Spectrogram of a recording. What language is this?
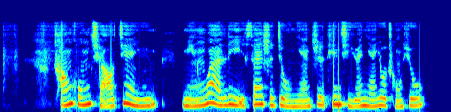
Chinese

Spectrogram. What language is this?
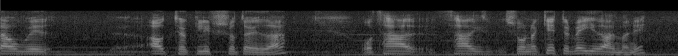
Icelandic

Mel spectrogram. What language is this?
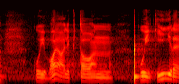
Estonian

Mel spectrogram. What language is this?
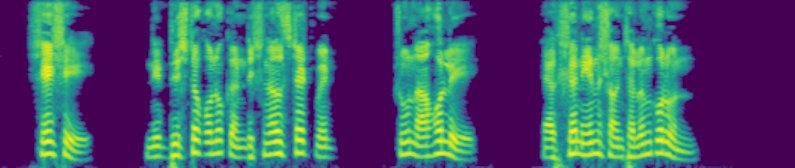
Bangla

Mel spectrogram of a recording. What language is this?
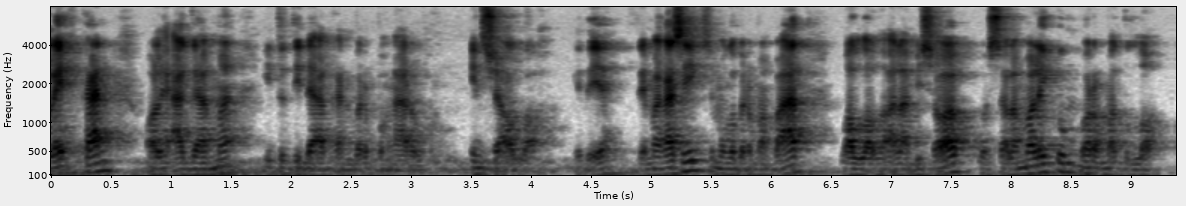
Indonesian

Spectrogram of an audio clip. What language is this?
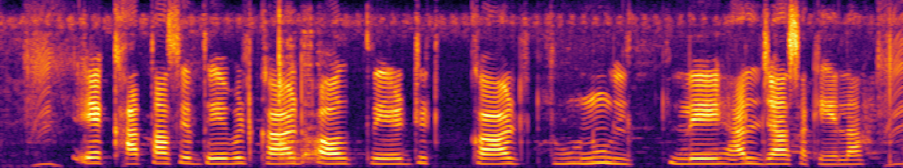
Bhojpuri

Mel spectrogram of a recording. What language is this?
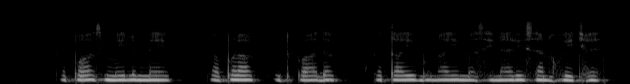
Maithili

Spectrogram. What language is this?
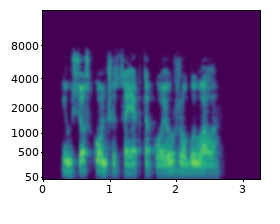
Belarusian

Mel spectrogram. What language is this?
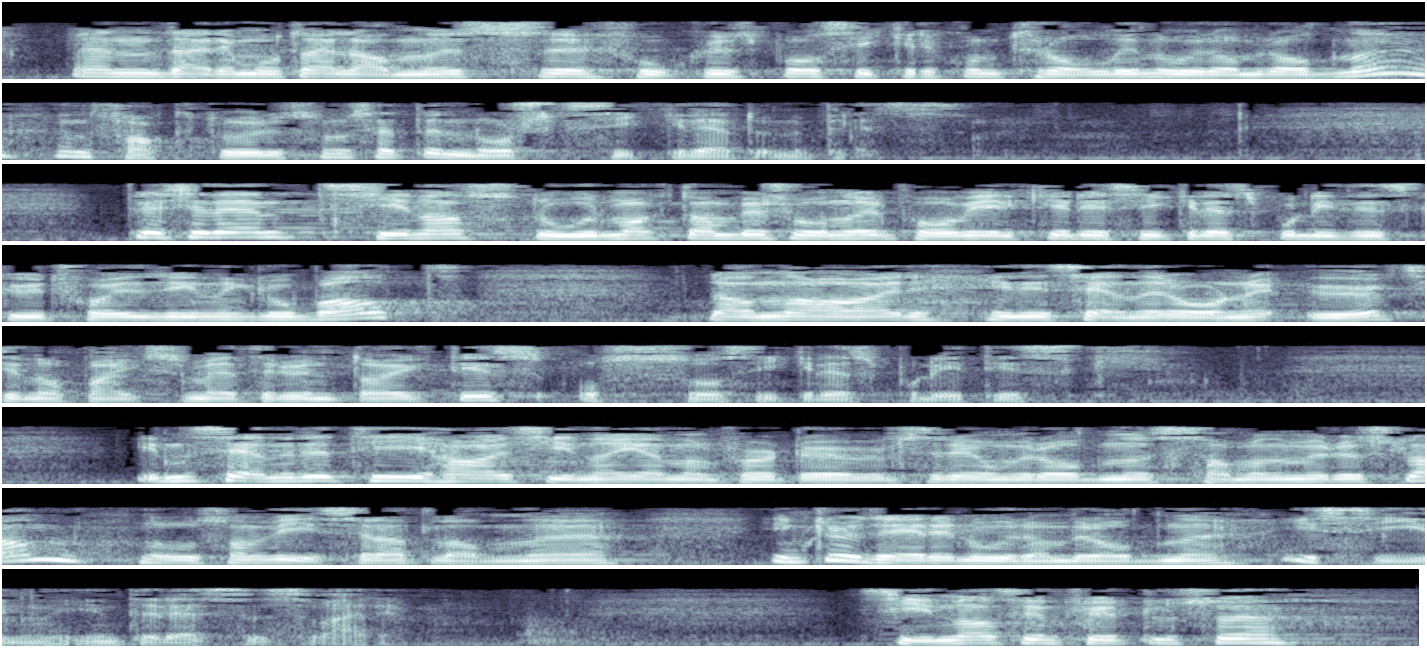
Norwegian Bokmål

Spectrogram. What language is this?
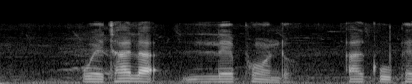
Xhosa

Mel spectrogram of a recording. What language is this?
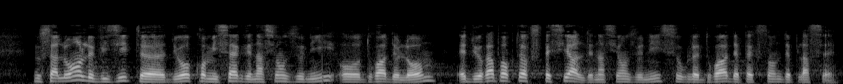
French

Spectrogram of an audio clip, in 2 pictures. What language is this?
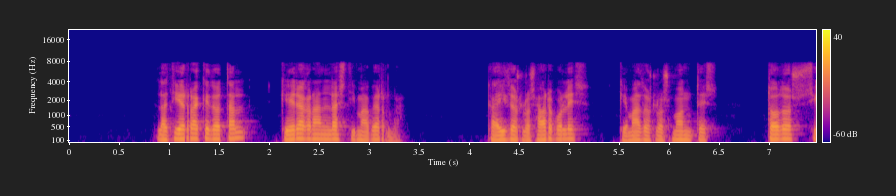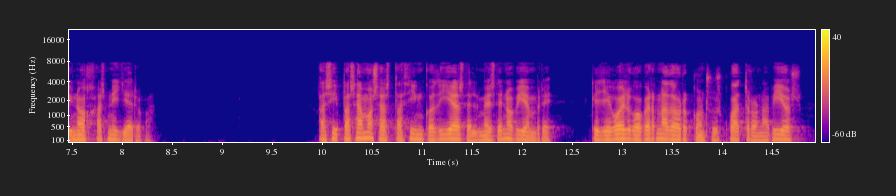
Spanish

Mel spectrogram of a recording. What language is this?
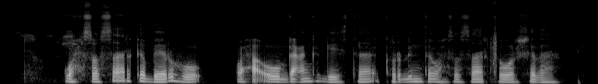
Somali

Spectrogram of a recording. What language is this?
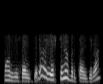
Kannada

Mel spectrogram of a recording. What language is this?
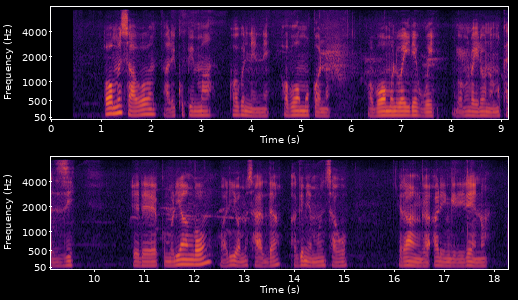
Soga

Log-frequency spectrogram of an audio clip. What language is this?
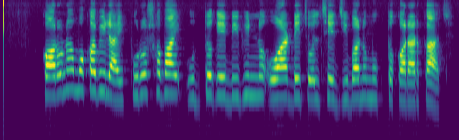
Bangla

